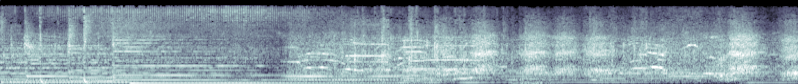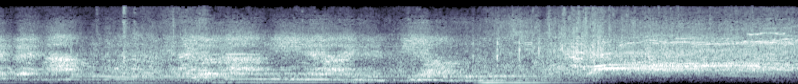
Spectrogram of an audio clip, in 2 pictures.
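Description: A large football stadium crowd at an AGF home match in the Superliga in Aarhus sings together in a loud, sustained chorus, voices blending into a roaring melody with some shouting and cheering mixed in, continuous throughout.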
